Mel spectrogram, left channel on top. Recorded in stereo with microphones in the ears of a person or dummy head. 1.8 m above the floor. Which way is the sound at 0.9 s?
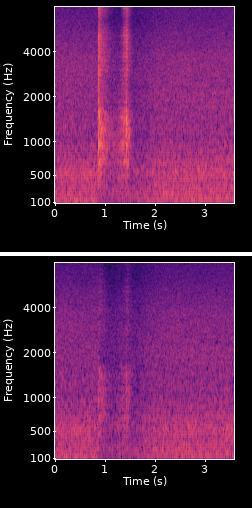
55° left (ahead or behind).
